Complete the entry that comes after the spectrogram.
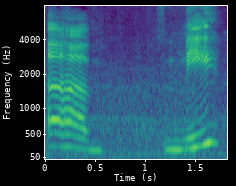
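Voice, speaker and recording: A friendly, wary young wrestler in a game story scene. Her voice is bright and fairly high, and she talks casually with a little hesitation. Faint noise sits behind her. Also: lively intonation, very slow, a faint crowd, heavily acted, poor audio. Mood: bemused. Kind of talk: video game cutscene dialogue.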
